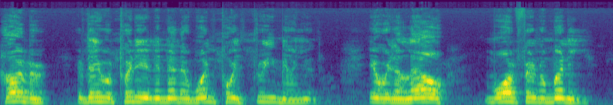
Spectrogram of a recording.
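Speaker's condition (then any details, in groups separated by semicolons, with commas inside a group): Cerebral palsy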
